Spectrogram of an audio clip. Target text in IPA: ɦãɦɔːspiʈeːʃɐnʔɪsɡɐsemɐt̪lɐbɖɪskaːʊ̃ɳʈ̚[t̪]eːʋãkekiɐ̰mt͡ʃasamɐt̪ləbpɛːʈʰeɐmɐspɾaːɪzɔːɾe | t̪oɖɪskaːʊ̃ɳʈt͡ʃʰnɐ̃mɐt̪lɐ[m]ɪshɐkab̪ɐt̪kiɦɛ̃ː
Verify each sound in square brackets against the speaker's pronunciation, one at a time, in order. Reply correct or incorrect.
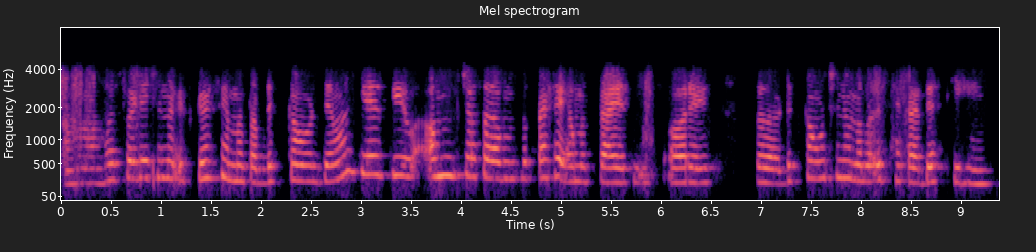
incorrect, incorrect

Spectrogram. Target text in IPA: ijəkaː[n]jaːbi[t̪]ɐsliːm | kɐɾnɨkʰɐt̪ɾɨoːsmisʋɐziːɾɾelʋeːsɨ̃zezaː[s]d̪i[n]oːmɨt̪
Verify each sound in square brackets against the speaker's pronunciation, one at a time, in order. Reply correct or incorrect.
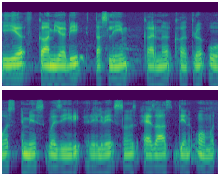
incorrect, correct, incorrect, correct

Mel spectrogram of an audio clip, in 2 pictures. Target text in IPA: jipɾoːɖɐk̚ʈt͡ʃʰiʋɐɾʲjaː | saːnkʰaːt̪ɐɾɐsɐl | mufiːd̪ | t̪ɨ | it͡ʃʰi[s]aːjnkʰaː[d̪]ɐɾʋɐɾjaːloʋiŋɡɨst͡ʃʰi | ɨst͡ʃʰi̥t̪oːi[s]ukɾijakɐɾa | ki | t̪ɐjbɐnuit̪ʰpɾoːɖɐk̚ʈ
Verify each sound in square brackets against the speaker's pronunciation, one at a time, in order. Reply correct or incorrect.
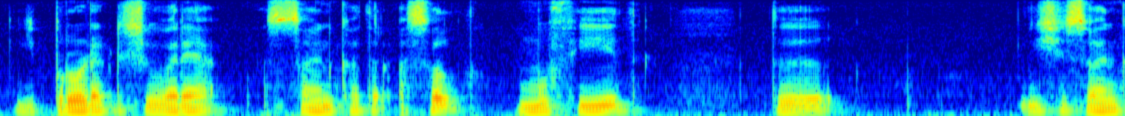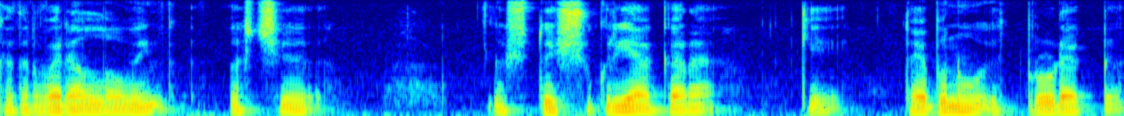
correct, incorrect, incorrect

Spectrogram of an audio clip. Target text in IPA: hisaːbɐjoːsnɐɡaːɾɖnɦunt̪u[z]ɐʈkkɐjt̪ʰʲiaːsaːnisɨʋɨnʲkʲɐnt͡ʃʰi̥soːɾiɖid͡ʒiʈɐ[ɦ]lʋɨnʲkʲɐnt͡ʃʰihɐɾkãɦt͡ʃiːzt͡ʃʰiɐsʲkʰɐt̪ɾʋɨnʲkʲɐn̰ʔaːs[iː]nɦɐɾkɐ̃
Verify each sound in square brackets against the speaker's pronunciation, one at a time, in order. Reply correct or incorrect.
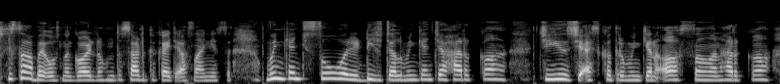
incorrect, incorrect, incorrect

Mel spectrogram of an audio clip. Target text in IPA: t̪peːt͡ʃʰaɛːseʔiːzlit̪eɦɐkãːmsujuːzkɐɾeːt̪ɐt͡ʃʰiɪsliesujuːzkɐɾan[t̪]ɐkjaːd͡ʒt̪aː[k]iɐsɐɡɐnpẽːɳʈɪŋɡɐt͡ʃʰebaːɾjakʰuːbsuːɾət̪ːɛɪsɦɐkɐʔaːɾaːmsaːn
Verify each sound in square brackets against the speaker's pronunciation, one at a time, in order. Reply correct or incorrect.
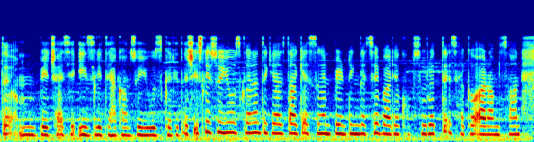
correct, correct

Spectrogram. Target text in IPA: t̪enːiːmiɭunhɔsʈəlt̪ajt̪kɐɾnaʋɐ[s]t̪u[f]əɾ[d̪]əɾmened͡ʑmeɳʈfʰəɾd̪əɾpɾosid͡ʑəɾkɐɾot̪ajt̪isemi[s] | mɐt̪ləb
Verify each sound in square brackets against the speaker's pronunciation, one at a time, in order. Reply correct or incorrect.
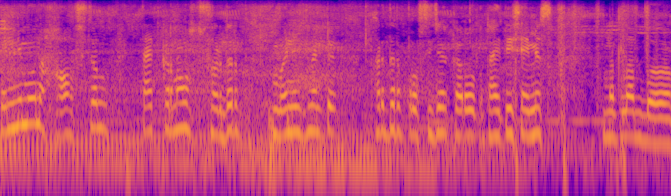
correct, correct, correct, correct

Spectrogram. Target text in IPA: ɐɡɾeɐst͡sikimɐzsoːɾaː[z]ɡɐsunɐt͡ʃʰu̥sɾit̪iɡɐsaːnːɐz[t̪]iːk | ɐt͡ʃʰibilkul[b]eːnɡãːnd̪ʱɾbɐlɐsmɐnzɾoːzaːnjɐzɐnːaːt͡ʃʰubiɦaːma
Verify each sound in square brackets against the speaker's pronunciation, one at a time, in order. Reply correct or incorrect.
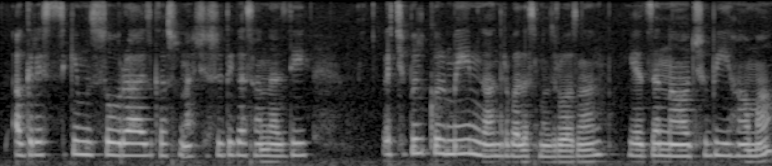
correct, incorrect, incorrect

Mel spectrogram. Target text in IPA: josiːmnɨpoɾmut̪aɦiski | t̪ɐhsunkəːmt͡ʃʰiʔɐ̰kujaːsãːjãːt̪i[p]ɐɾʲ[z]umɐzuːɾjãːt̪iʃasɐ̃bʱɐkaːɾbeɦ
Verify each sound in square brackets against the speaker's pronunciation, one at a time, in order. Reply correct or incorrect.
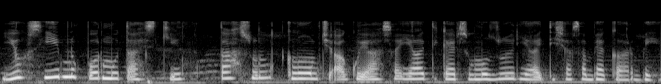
incorrect, incorrect

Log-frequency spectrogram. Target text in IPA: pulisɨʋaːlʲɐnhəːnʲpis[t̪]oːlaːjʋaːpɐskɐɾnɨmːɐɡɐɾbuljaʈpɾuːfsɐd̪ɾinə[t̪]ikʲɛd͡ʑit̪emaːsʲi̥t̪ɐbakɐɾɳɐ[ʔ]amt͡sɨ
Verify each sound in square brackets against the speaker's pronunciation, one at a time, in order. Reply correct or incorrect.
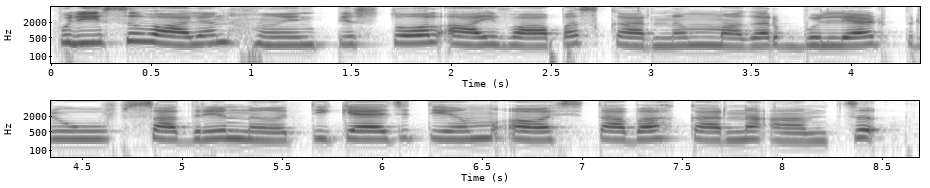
correct, correct, correct

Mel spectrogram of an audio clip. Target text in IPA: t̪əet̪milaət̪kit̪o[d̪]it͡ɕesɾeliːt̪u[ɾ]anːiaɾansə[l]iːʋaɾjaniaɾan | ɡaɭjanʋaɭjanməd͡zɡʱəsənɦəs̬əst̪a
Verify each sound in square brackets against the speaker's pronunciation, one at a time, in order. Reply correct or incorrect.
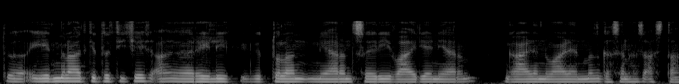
incorrect, incorrect, incorrect

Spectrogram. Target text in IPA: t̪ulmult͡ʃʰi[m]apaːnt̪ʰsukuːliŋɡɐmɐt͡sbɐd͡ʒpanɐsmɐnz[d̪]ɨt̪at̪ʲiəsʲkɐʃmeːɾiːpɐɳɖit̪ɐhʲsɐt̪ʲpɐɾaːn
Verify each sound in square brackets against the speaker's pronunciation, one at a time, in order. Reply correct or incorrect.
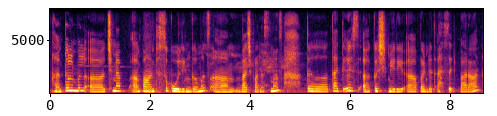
correct, incorrect

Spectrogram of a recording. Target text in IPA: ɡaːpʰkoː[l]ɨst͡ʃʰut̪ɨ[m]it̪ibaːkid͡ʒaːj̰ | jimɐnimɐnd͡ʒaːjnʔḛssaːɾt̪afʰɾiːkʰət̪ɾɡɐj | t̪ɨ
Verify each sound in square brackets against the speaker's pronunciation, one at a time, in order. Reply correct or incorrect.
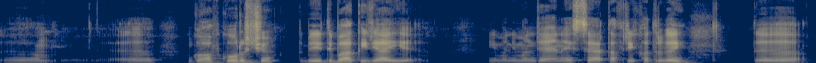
incorrect, incorrect

